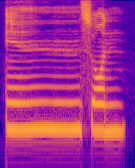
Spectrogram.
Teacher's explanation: سین حروف الاخفاء میں سے ہے تو ہم یہ حکم کو غنہ کے ساتھ ادا کریں گے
